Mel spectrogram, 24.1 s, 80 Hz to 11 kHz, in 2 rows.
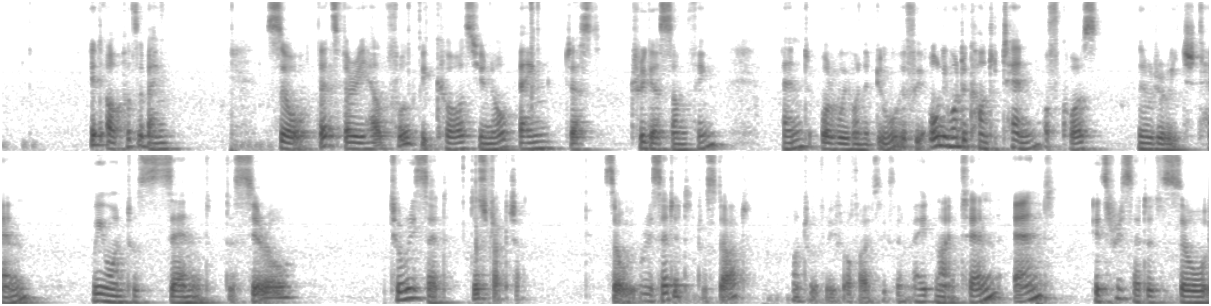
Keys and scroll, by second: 4.3 super+e, 16.9 super+e.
